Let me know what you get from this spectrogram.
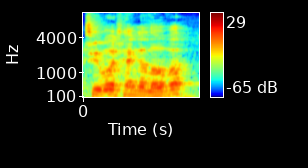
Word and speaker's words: Tua Tagovailoa: Tua Tagovailoa.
